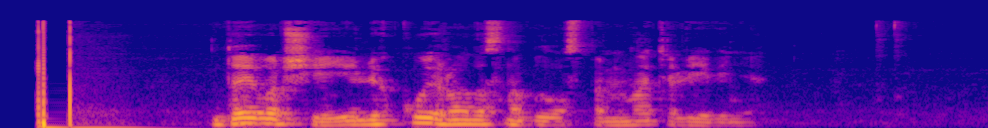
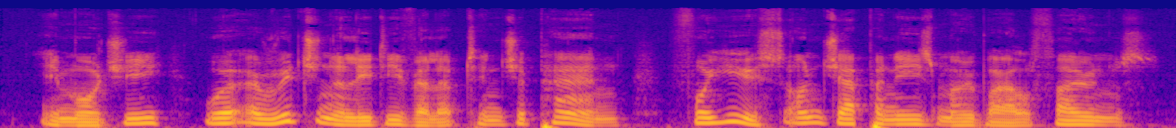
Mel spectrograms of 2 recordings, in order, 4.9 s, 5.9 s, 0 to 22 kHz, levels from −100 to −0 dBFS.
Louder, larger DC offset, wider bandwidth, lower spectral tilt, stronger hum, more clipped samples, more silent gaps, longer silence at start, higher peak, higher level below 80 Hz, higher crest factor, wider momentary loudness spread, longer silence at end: second, -29 LUFS vs -20 LUFS; neither; second, 11.5 kHz vs 16 kHz; second, -5.5 dB/octave vs -7 dB/octave; neither; neither; neither; about the same, 0.2 s vs 0.2 s; about the same, 0 dBFS vs -2 dBFS; second, -46 dBFS vs -30 dBFS; first, 30 dB vs 18 dB; first, 16 LU vs 5 LU; first, 1.2 s vs 0.15 s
